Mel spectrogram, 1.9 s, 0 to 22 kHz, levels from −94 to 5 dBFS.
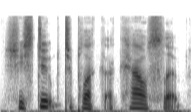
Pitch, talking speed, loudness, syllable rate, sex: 170 Hz, 190 wpm, -18 LUFS, 4.8 syllables/s, female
